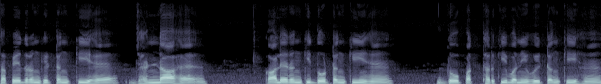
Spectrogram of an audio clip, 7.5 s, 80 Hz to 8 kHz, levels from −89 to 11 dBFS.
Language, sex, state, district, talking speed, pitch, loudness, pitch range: Hindi, male, Delhi, New Delhi, 160 wpm, 130 Hz, -16 LUFS, 125-135 Hz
